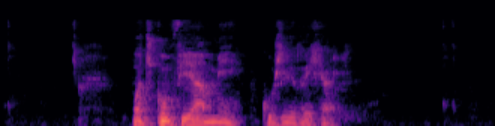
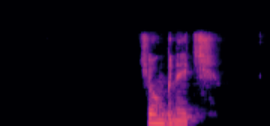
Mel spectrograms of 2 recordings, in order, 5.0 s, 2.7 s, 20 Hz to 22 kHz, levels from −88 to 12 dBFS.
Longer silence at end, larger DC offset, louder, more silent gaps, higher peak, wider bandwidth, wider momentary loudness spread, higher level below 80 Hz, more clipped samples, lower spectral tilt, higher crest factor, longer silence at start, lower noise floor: first, 1.55 s vs 0.55 s; neither; about the same, -29 LUFS vs -27 LUFS; neither; about the same, -10 dBFS vs -12 dBFS; first, 11.5 kHz vs 8.2 kHz; first, 15 LU vs 10 LU; first, -46 dBFS vs -80 dBFS; neither; first, -7.5 dB/octave vs -3 dB/octave; about the same, 22 dB vs 22 dB; about the same, 1.35 s vs 1.4 s; second, -80 dBFS vs under -90 dBFS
